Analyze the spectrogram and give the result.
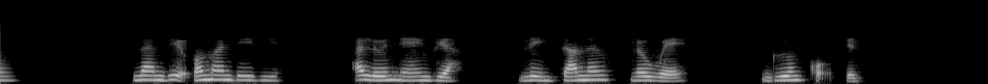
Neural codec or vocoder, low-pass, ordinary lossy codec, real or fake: codec, 16 kHz, about 1 kbps, DyCAST, with the encoder's durations; 3.6 kHz; MP3, 16 kbps; fake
